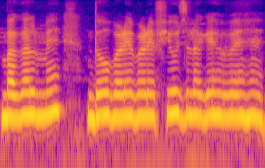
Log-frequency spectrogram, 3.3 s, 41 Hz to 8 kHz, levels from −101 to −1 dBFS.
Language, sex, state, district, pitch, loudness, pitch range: Hindi, female, Uttar Pradesh, Budaun, 210 Hz, -15 LUFS, 205-215 Hz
